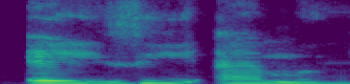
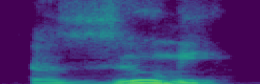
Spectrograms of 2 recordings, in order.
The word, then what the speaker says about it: AZM: It is not AZM, you fucks. It is Azumi.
